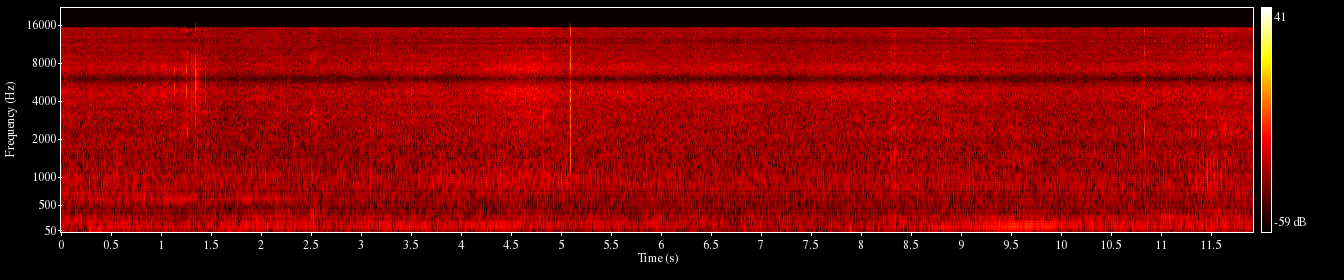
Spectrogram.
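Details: Faint low rumble and hiss with a thin steady high tone and a few isolated clicks, without any animal voice.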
